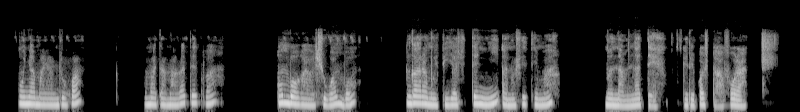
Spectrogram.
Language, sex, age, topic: Oshiwambo, female, 25-35, agriculture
